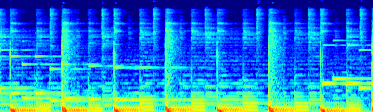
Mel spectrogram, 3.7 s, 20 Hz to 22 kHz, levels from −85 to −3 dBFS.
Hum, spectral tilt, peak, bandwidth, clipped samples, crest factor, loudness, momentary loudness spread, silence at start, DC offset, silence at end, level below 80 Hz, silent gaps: none; -5.5 dB/octave; -8 dBFS; 17 kHz; under 0.1%; 18 dB; -27 LUFS; 4 LU; 0 s; under 0.1%; 0 s; -30 dBFS; none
